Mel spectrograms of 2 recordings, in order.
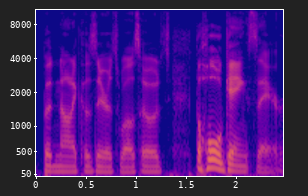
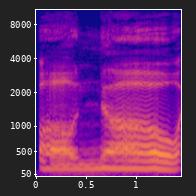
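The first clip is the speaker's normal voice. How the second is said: frightened gasp; 5 semitones higher, 11 dB louder than usual. Acted. Naoto turns to see Yu.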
